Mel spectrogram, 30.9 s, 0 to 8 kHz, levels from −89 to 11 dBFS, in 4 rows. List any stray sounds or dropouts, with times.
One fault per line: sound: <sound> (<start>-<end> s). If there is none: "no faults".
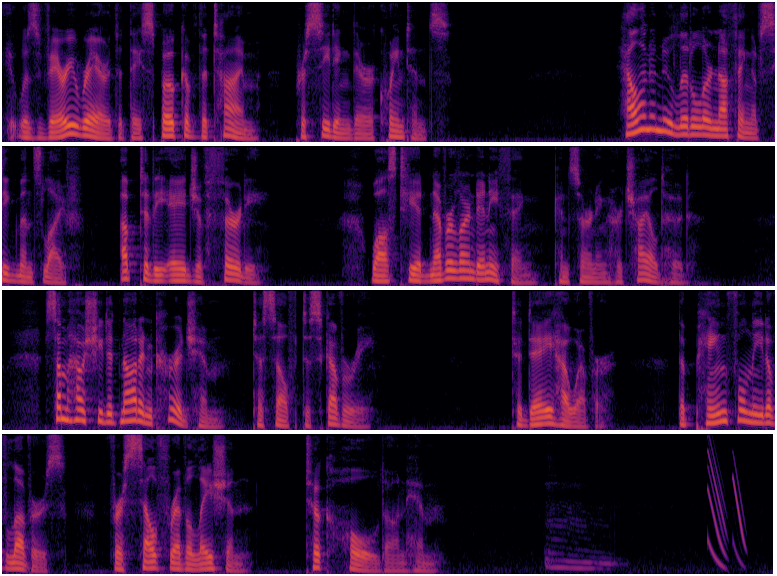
sound: sigh (28.6-29.5 s)
sound: chirp (30.2-30.6 s)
